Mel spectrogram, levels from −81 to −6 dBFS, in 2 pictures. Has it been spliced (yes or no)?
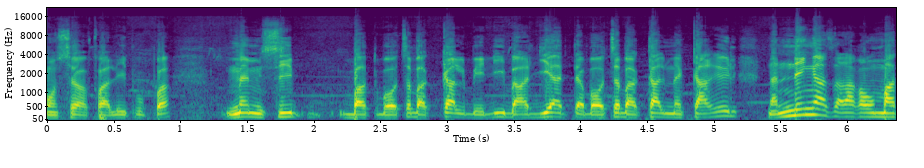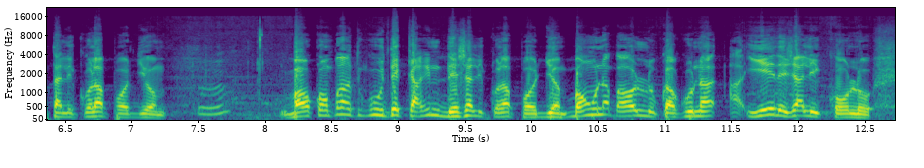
no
